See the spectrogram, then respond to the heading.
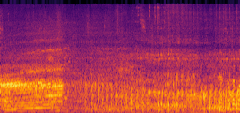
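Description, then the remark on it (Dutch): A moped engine buzzes loudly, a high whining tone that drops into a rougher, rattling two-stroke drone as it rolls past and keeps running. “einde van de brommers.”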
